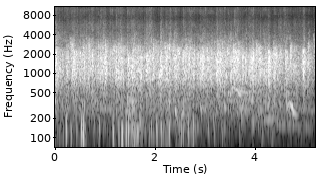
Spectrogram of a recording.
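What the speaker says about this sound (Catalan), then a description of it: "un aplaudiment pel Damià." An audience at a talk applauds steadily, a dense, even wash of clapping that holds at a constant level for the full five seconds.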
